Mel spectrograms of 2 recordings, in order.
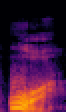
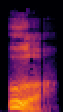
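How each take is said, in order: First: The syllable is pronounced wo. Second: The syllable is pronounced e. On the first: "定性话念卧" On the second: "饿了的饿"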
